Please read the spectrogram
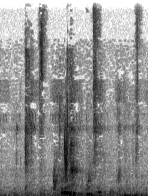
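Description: Near silence, with a few faint clicks and one brief faint sound about a second in.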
